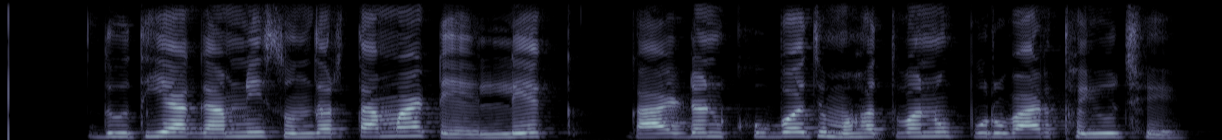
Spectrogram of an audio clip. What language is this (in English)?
Gujarati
